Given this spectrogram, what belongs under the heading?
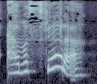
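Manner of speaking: slow, high spell cry; loud exclamation. A narrator's reading. Dina casts her power, high drawn-out exclamation. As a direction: stretch the magic word out loudly. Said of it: "воскликнула Дина".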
